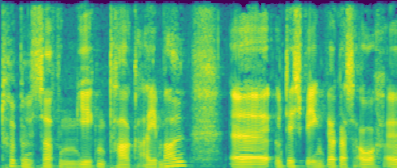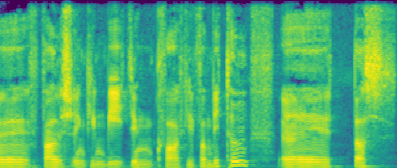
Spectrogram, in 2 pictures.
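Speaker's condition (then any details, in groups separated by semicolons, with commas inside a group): Deafness with cochlear implant, congenital deafness; born deaf, no hearing until age 13, cochlear implant surgery at 13, lip reading; speech still audibly affected per host; hardly spoke before implant, 3-4 years relearning speech and hearing, raised orally, no sign language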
